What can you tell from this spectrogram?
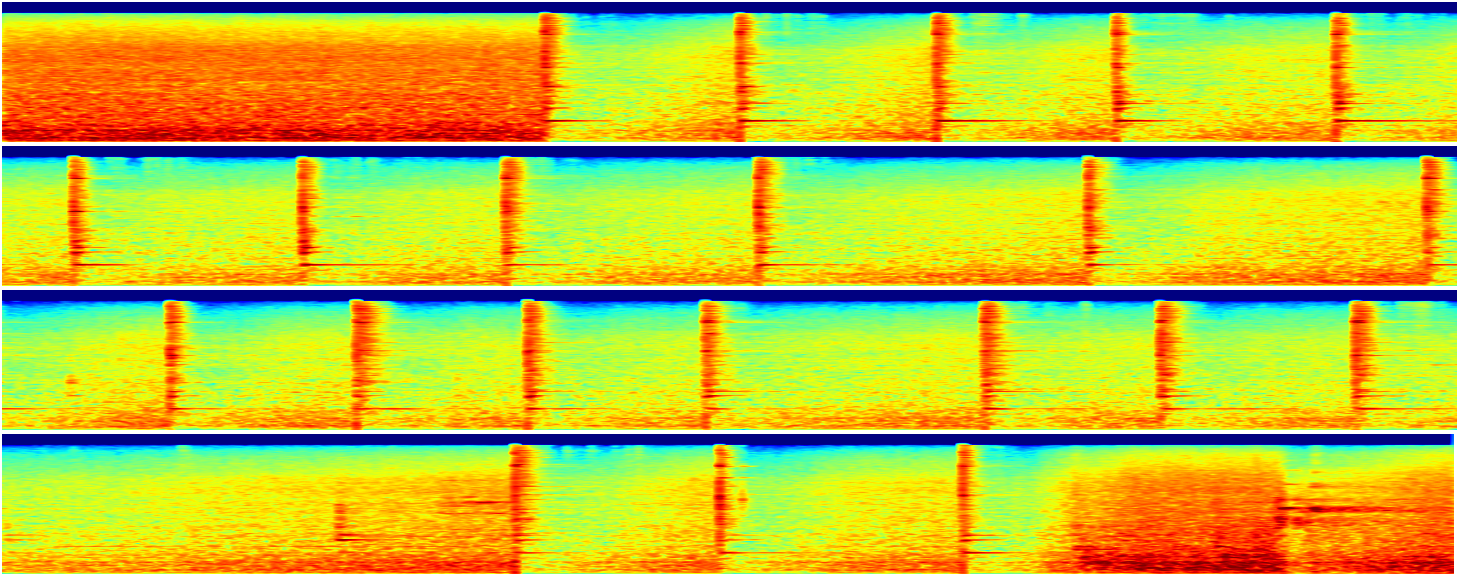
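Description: Hammer taps on a carding cylinder wound with metallic card wire, about twenty strikes roughly a second apart, each with a short metallic ring. A steady machine whir runs before the taps begin and starts again near the end.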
